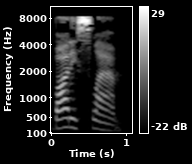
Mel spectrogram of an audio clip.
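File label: "Bodyslam", English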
